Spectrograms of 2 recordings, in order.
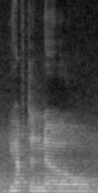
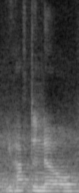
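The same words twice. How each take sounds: The two takes are said the same way.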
